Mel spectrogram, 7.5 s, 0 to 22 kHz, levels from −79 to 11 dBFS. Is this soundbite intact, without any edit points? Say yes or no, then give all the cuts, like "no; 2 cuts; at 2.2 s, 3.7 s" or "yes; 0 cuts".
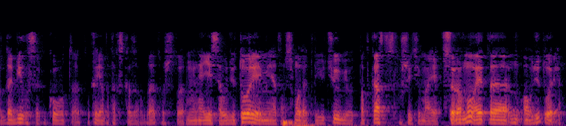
no; 2 cuts; at 1.2 s, 4.2 s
